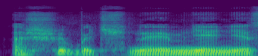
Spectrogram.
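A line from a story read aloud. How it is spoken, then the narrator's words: Dry remark. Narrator (Russian): сухо заметил Егор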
